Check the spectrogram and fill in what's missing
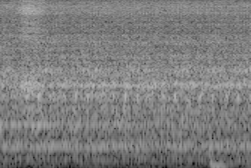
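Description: An Opel Astra H car engine idling, a steady, even running hum heard up close throughout with no talking.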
